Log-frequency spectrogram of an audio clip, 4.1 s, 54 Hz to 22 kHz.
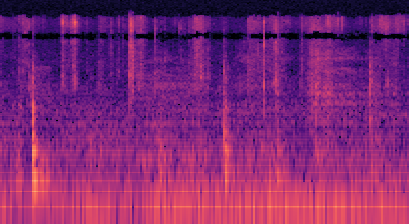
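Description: A few quiet metallic clicks and rubbing as a coax cable's F-connector is twisted by hand onto the threaded F port of a Klein Tools Coax Explorer 2 tester.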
